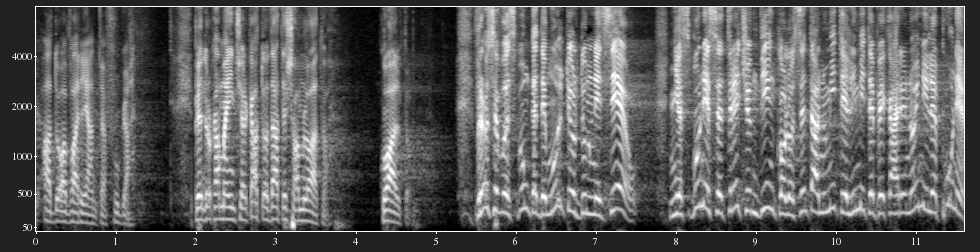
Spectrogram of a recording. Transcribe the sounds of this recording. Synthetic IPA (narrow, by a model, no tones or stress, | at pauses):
a̰d̪o̞wava̰ɾia̰nt̪ə̰fuɡa̰ | pe̞nt̪ɾukəamajɨnt͡ʃe̞rkat̪o̞d̪at̪əʃiamlua̰t̪o̰ | kualt̪o̞̰ | vɾewsəvəspunkəd̪e̞mult̪eo̞rʲd̪umne̞ze̞w | nʲespune̞sət̪ɾe̞t͡ʃe̞md̪iŋko̞lo̞sɨnt̪anumit̪e̞limit̪e̞pe̞kaɾe̞no̞jnile̞pune̞m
